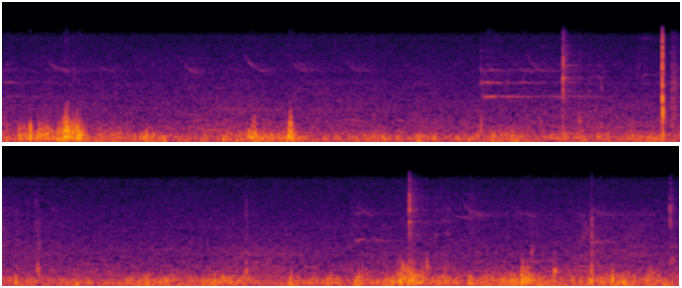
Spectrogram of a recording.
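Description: Wind buffeting the microphone in low gusts, loudest about half a second, two and eight seconds in, with one sharp snap about five seconds in and faint high chirps.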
